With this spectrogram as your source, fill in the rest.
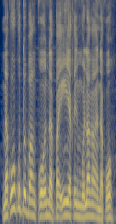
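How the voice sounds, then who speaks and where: A man's voice: on the high side, expressive, fast, a little mellow, faint music behind, voice pushed up, close to an everyday voice. A man voicing a stern, suspicious mother. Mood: stern, distrustful. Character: disapproving, suspicious middle-aged mother of a grown daughter.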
